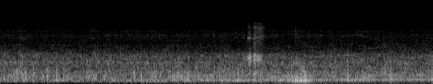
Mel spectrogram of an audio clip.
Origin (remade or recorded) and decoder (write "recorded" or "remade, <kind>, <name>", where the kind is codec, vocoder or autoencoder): remade, codec, DAC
